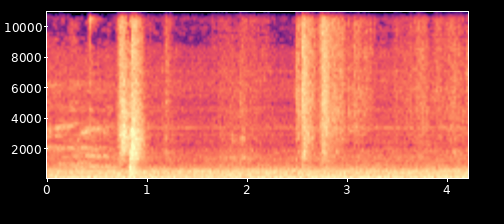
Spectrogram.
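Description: Near silence with a low room hum, broken by two faint, brief rustles, about a second in and again near three seconds, from a banana being peeled by hand over a plastic bag.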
